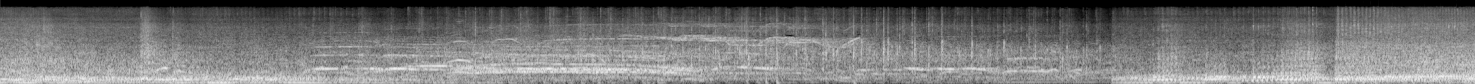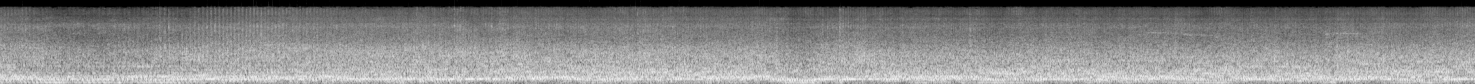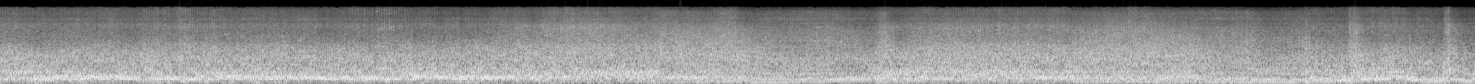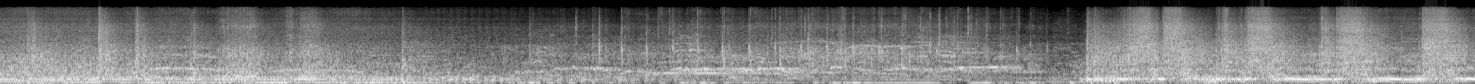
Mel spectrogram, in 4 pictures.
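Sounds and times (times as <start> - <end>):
motorcycle engine revving: 0.0 - 3.5, 11.1 - 50.6, 55.0 - 59.0.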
